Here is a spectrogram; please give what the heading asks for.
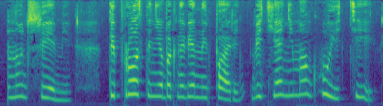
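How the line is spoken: Laughing. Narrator (Russian): Рассмеялась Поллианна

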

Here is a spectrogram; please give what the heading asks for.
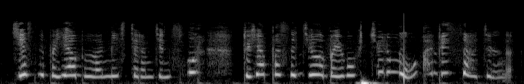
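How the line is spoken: Sobbing woman. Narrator (Russian): всхлипывала она

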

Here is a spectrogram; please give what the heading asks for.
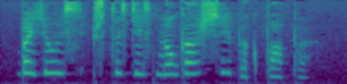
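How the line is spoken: Timid voice. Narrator (Russian): робко произнесла

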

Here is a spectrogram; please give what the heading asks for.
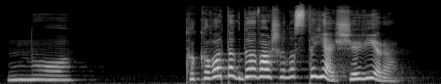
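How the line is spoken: Exclaimed. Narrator (Russian): воскликнул Павел

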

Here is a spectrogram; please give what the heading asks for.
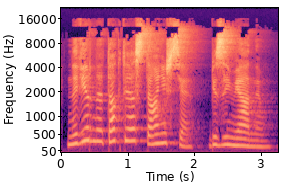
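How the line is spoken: Sad joking mother. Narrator (Russian): грустно пошутила его мама

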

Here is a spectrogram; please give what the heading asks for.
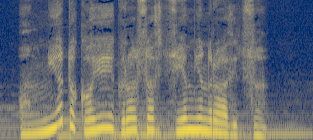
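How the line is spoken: Plain. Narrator (Russian): сказал Алёша

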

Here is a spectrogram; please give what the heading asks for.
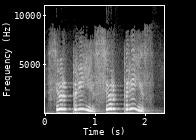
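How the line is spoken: Cheerful shouting. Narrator (Russian): весело кричала Олечка

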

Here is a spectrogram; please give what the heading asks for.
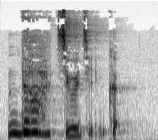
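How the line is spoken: Tearful reply. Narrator (Russian): сквозь слезы ответила Наташа

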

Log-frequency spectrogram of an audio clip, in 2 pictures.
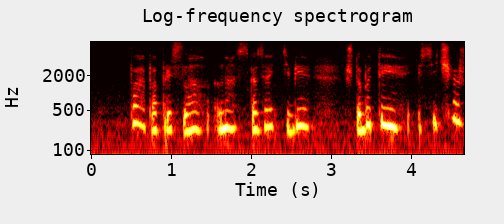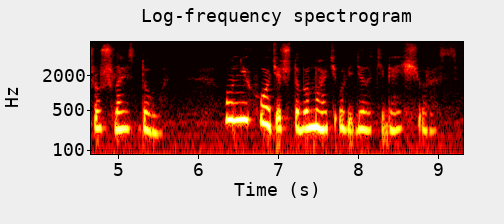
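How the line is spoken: Tearful. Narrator (Russian): Руфь проговорила сквозь слезы

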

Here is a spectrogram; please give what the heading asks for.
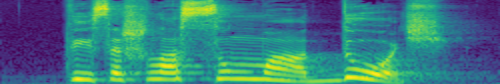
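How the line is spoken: Father shouting. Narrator (Russian): кричал отец

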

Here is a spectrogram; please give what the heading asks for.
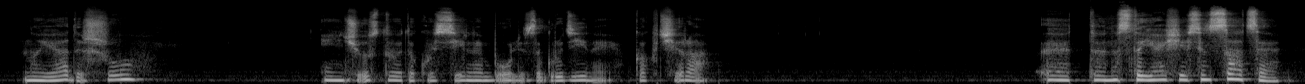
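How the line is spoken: Muttering nurse. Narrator (Russian): пробормотала медсестра

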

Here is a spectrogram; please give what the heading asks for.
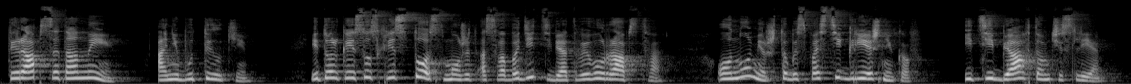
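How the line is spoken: Preachy, instructive tone. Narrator (Russian): поучительным тоном проговорила Зина

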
